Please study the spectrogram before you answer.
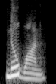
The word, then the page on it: no one: Indian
